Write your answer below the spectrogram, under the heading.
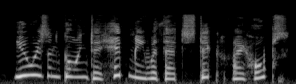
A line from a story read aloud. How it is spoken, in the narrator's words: said Shim, rather meekly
